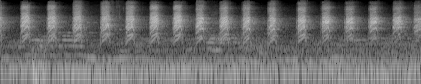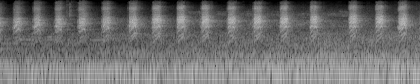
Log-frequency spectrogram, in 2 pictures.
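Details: Banana spiderhunter singing a clear mbeset-style song, used as a master recording for training contest songbirds: a steady series of sharp, high, identical chip notes repeated about two to three times per second, with a low background hum.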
